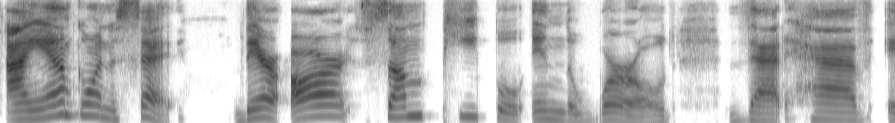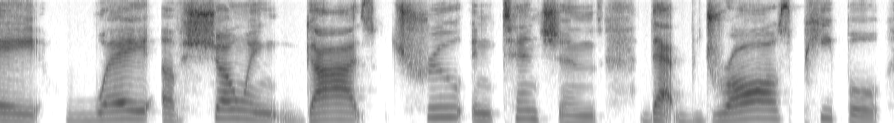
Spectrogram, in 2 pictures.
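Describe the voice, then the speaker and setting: A man speaking earnestly in a casual faith discussion on a video call, slowing down to stress his points. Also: fairly high pitch, pushed and bright, no room sound, clean studio sound. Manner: earnest, slow and deliberate when stressing a point. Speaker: panelist on a faith talk stream.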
